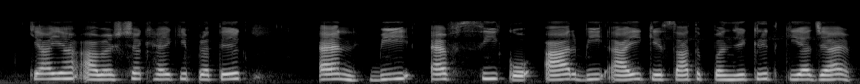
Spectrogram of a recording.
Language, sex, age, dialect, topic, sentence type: Hindi, female, 18-24, Hindustani Malvi Khadi Boli, banking, question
